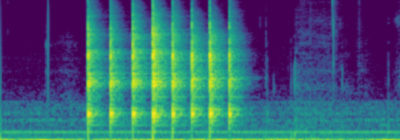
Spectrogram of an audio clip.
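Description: A paintbrush being rapped about ten times in quick succession, roughly seven knocks a second, each a hard tap with a short wooden ring. It is the brush being tapped to flick splatters of watery white watercolour paint.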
